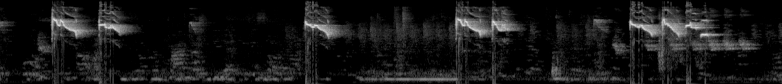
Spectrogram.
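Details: White-eye singing in ngalas style to seek a rival, used as a lure; bursts of high, thin whistled notes sweeping downward come in paired groups with pauses between, plus a faint low hum in the background.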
